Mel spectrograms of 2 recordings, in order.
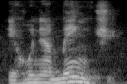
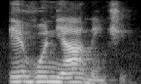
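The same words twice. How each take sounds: First: The stress is on the second-to-last syllable. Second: The stress is on the third-to-last syllable. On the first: "Se ela fosse paroxítona" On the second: "Se ela fosse pela proparoxítona"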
